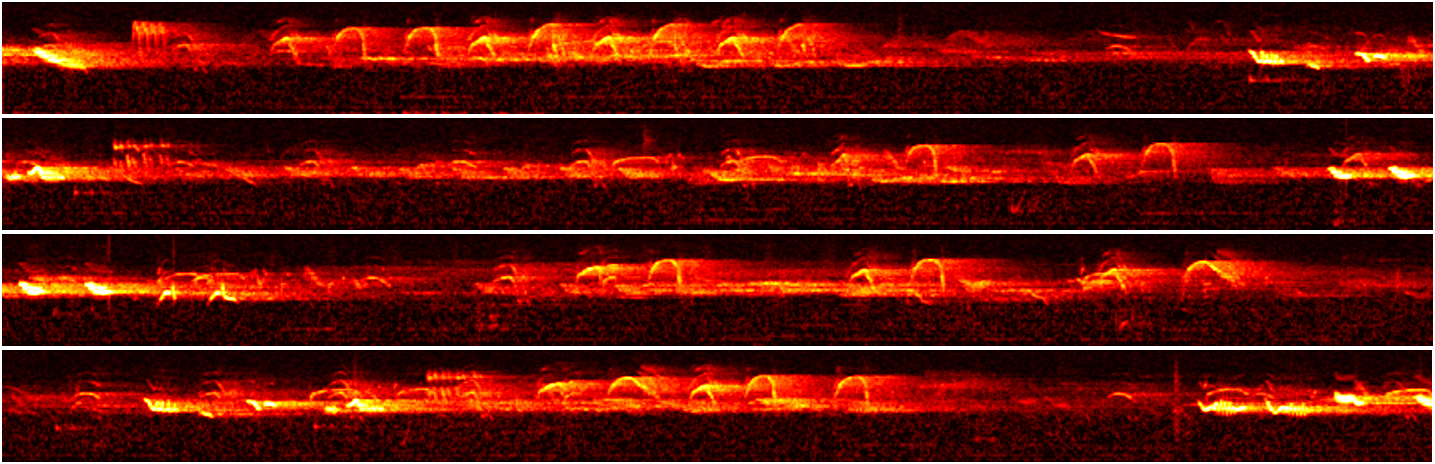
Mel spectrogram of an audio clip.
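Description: Wild birds calling: bouts of rapid, high chattering notes recur every several seconds, with quieter calls in between.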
